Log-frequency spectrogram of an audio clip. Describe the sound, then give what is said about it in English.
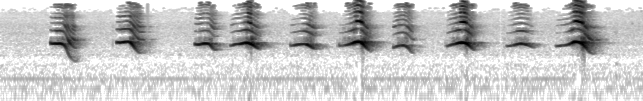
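An imitation of an elk calf call: ten short, high squealing mews in a steady, evenly spaced series. Each mew falls slightly in pitch and is clear and loud, with no other sound. “So that calf sound sounds like this.”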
